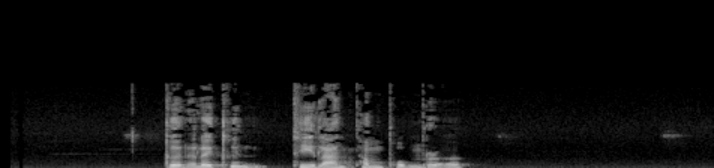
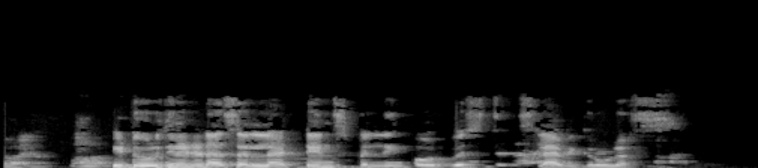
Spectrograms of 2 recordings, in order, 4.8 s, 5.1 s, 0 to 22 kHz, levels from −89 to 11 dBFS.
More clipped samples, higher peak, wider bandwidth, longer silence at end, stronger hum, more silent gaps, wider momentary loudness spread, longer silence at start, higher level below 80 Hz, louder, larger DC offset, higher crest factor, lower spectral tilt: neither; about the same, -2 dBFS vs -2 dBFS; first, 11.5 kHz vs 9.6 kHz; first, 1.65 s vs 0.55 s; neither; neither; second, 7 LU vs 18 LU; first, 1.1 s vs 0.05 s; second, -70 dBFS vs -60 dBFS; second, -22 LUFS vs -15 LUFS; neither; first, 22 dB vs 16 dB; about the same, -5 dB/octave vs -4.5 dB/octave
